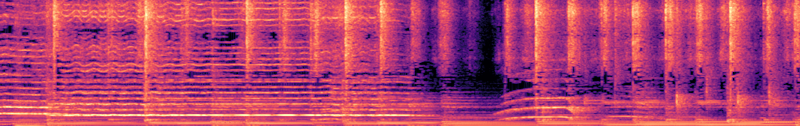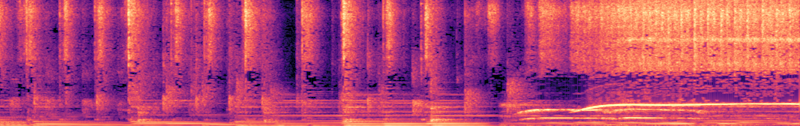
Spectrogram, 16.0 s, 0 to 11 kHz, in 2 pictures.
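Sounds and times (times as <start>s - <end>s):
keyboard playing slow ballad: 0.0s - 16.0s
audience clapping: 5.6s - 16.0s
audience cheering: 13.1s - 16.0s
long rising whistle: 13.4s - 16.0s.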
